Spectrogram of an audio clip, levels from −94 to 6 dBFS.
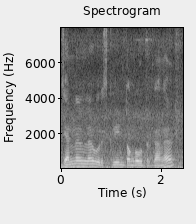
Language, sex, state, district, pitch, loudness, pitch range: Tamil, male, Tamil Nadu, Nilgiris, 130 Hz, -17 LUFS, 115-145 Hz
